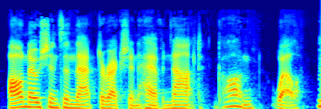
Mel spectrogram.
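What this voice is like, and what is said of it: Voice cracks mid-sentence. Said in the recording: “my voice just cracked like a pubescent boy”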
